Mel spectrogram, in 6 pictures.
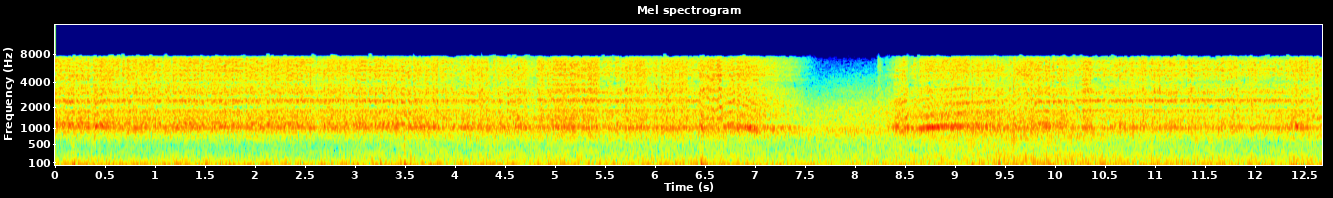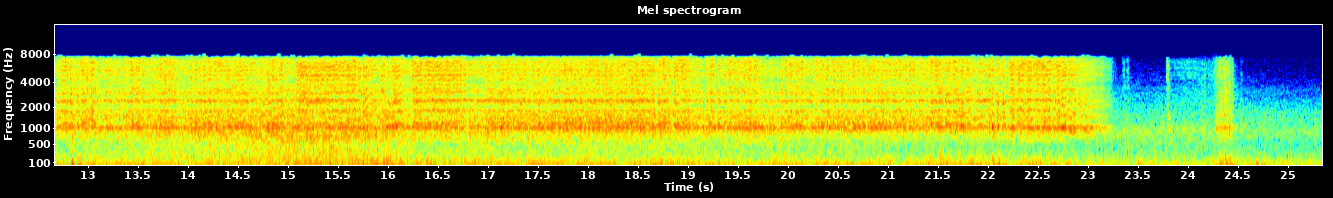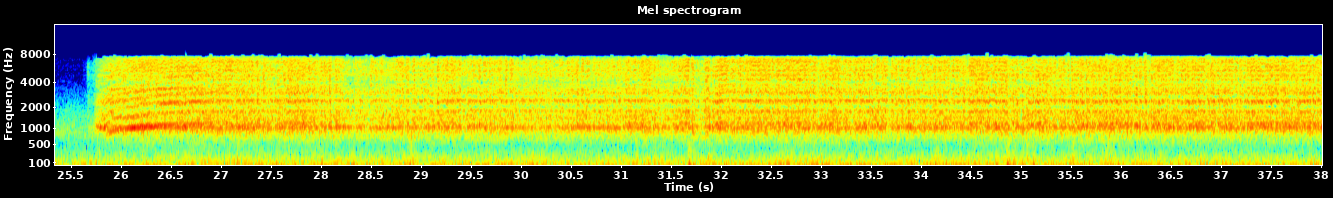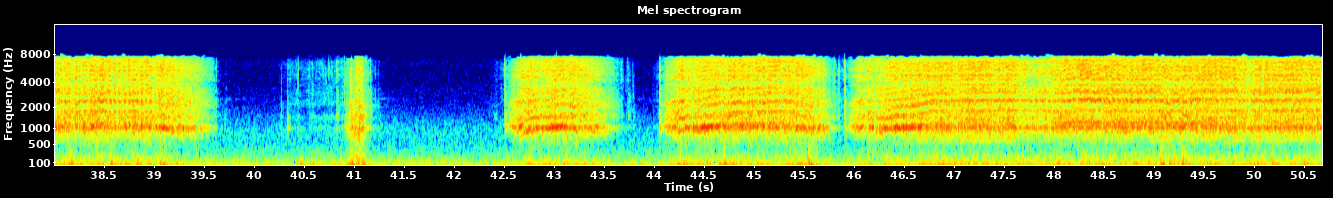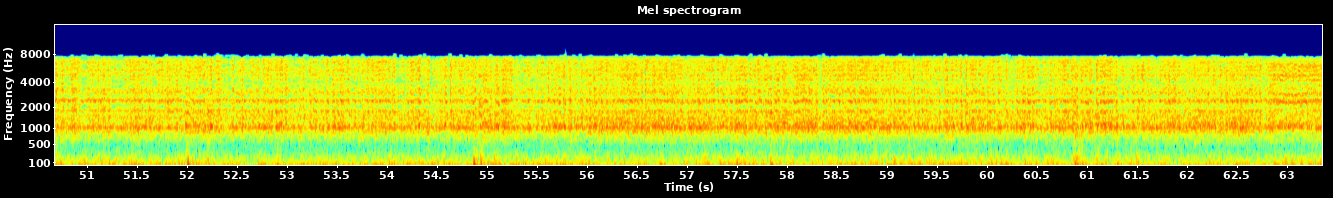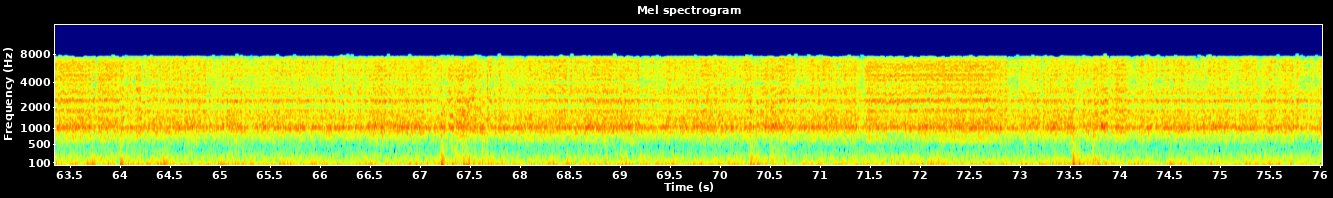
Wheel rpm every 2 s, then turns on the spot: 160, 160, 160, 50, 130, 160, 160, 160, 160, 160, 160, 40, 30, 160, 160, 160, 160, 160, 160, 70, 10, 40, 100, 150, 160, 160, 160, 160, 160, 160, 160, 160, 160, 160, 160, 160, 170, 160.
none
